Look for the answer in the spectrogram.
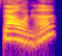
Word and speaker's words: sauna: When we opened our business, which is a mobile sauna, we learned that we had to start saying it the traditional Finnish way. The Finnish way, which is sauna.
